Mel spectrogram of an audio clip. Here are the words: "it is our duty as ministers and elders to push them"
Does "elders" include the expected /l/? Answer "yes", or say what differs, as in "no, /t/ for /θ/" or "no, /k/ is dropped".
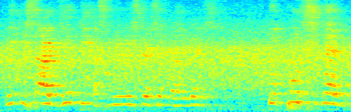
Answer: no, /l/ is dropped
